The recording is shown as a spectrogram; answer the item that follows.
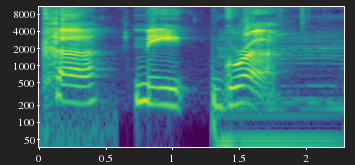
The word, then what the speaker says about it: Kinigra: It's pronounced Kinigra.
